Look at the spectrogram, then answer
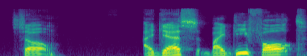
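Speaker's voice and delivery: voice cracking and breaking mid-phrase. Host wrapping up a guessing round with the others, voice cracking. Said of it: "voice crack".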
